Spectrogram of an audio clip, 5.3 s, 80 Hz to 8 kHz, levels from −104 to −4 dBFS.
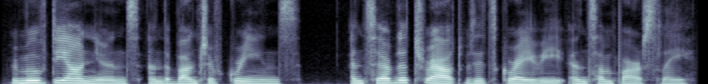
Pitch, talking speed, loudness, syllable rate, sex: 190 Hz, 205 wpm, -19 LUFS, 5.1 syllables/s, female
